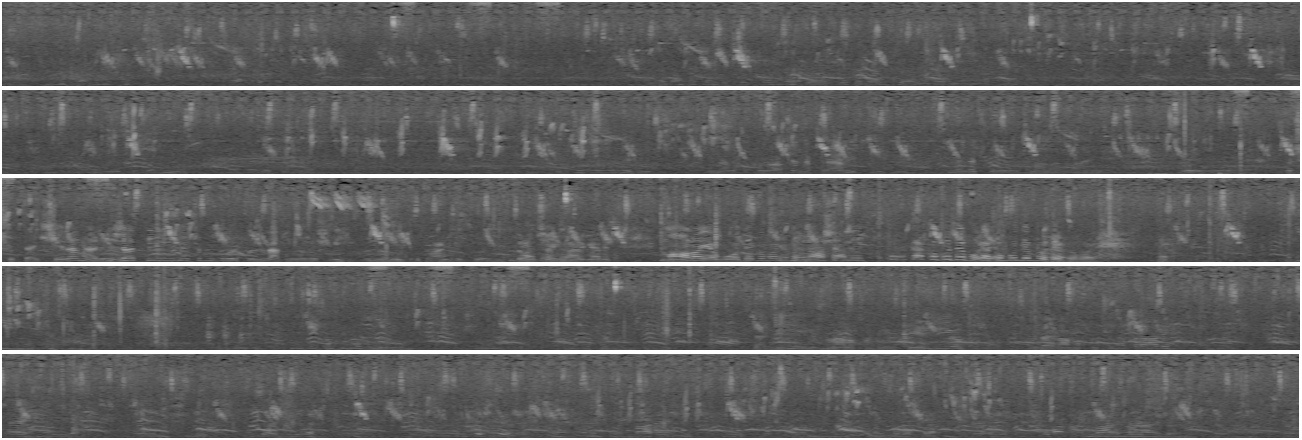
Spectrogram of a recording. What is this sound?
Pag Starigrad sheep crickets birds seagull ppl
the soundscape from Old town called Starigrad near town Pag
after sonic voices from seagull, sheeps and constant crickets local old ladies talking to each other with local dialect.
sheep, crickets, birds, seagull, people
